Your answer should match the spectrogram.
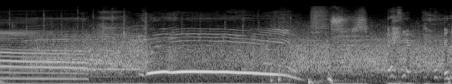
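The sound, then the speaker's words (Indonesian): A canned applause and cheering effect played on a soundboard to welcome two guests: steady dense clapping with crowd noise, a sustained whoop rising out of it midway, loud and continuous for about four and a half seconds. “Wih, eh, tepuk tangannya”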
